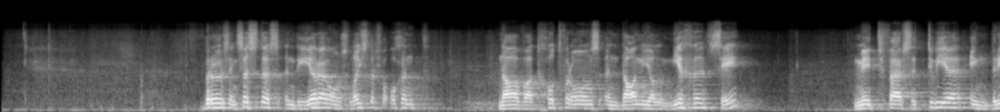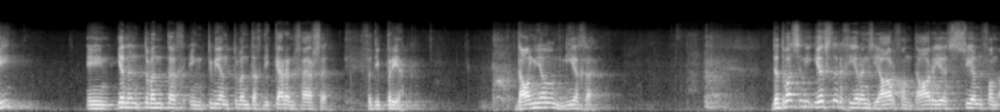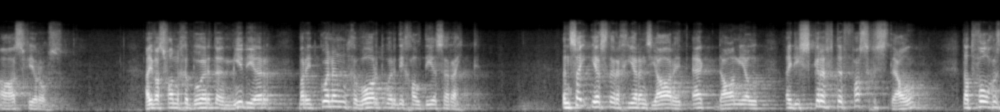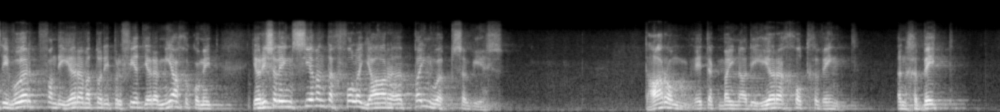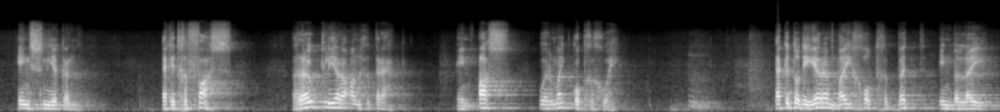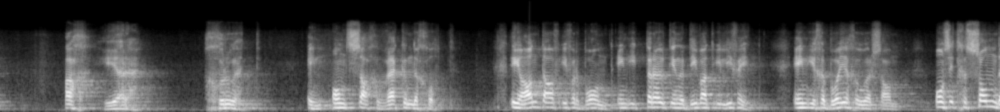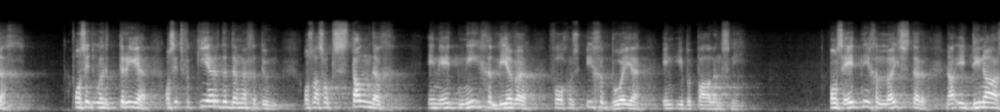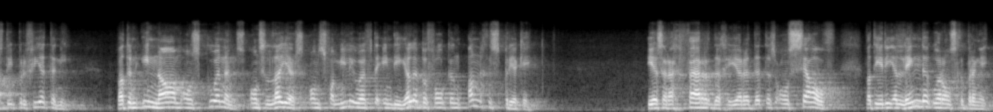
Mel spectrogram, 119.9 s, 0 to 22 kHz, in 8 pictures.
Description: Vanoggend se preek oor Daniël 9 verduidelik die hoofstuk in twee woorde: Verootmoediging en verlossing.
